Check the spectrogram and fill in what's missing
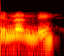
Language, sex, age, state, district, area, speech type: Telugu, male, 18-30, Andhra Pradesh, Eluru, urban, conversation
